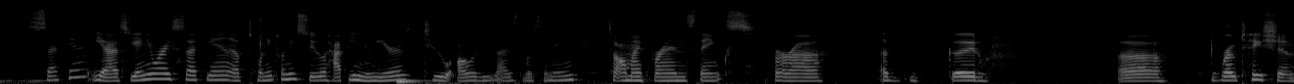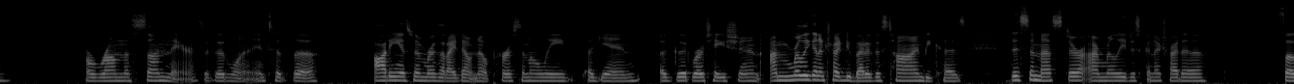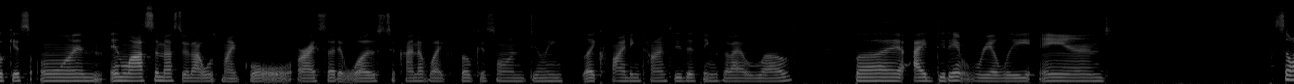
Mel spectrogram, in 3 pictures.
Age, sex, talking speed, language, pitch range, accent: 20-39, female, 160 wpm, English, 160-180 Hz, American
